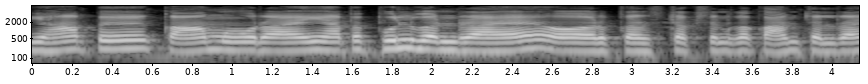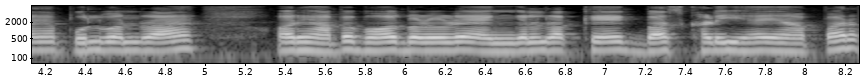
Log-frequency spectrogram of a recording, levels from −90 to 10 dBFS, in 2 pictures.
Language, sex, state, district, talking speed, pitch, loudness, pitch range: Hindi, female, Punjab, Fazilka, 290 wpm, 190 Hz, -15 LUFS, 185-195 Hz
